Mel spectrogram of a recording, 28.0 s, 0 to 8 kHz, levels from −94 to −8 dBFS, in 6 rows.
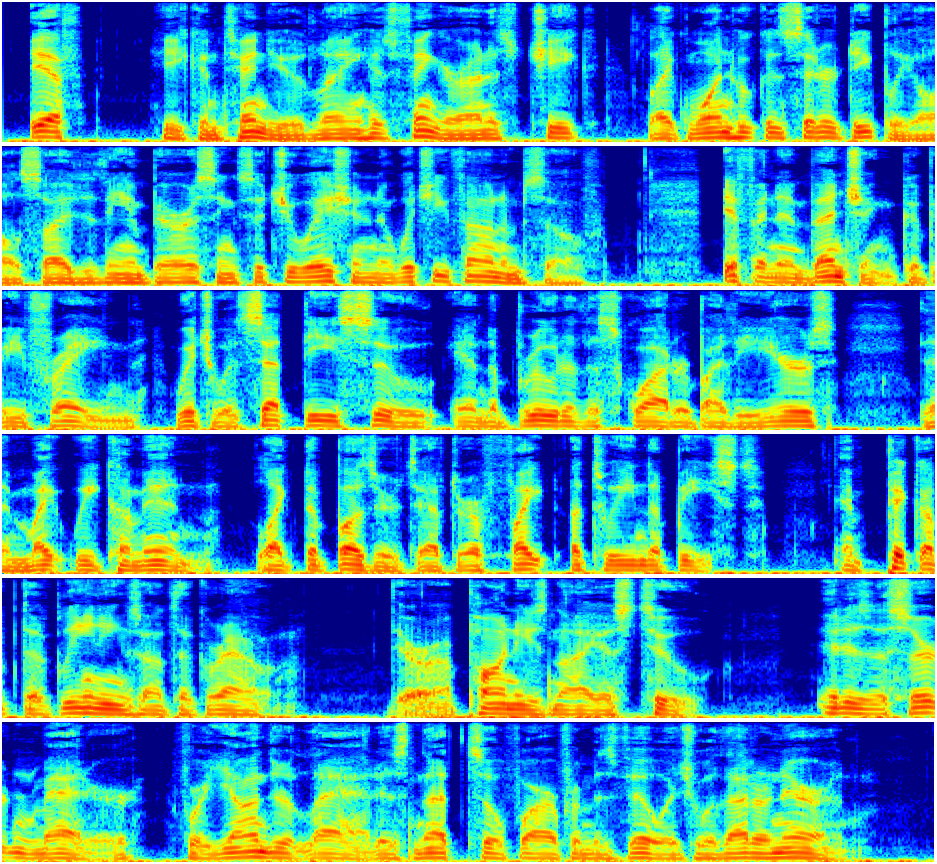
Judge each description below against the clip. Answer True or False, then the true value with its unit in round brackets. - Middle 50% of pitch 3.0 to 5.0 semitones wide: True (3.7 semitones)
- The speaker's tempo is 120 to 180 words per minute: False (190 wpm)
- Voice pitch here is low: True (90 Hz)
